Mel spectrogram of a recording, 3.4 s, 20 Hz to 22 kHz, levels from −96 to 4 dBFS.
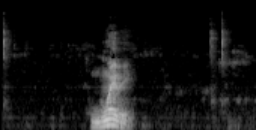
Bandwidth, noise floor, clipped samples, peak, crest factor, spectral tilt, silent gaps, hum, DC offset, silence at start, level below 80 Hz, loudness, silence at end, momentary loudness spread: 10 kHz; -76 dBFS; under 0.1%; -8 dBFS; 22 dB; -6 dB/octave; none; none; under 0.1%; 1.2 s; -68 dBFS; -26 LUFS; 1.65 s; 25 LU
